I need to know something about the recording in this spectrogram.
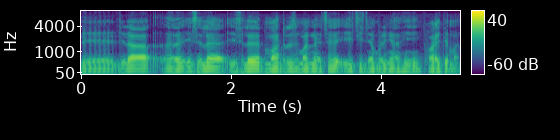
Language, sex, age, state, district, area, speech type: Dogri, male, 45-60, Jammu and Kashmir, Udhampur, urban, spontaneous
